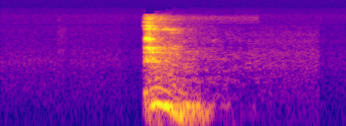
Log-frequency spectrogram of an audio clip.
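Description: A man clears his throat once, briefly, about a second in; the rest is near silence.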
